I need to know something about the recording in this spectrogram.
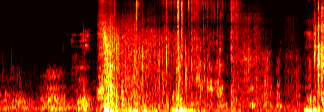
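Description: A large creature growls and snorts close by.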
